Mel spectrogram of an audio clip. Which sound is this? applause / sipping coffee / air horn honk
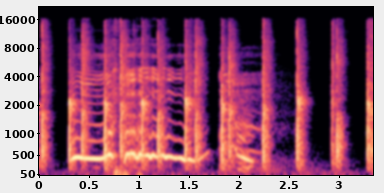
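applause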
